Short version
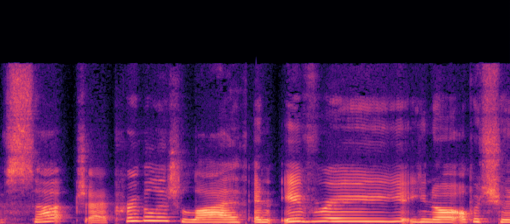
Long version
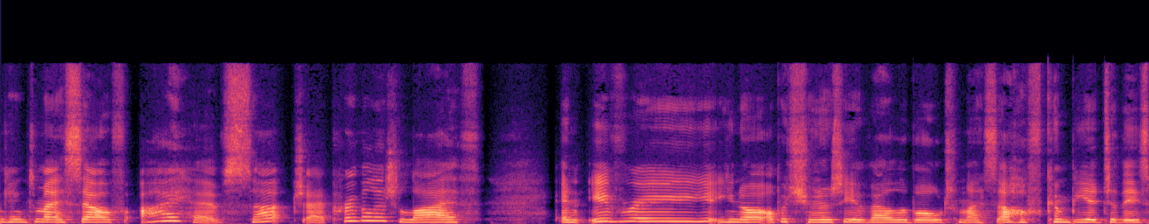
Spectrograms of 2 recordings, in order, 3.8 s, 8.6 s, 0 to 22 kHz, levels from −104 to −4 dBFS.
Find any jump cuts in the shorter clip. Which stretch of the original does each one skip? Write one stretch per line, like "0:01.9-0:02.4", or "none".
0:03.5-0:04.1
